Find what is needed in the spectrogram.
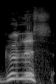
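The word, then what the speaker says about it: Gullis: Jonathan Gulis said in a statement to the broadcaster, I have to say it like that, G.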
